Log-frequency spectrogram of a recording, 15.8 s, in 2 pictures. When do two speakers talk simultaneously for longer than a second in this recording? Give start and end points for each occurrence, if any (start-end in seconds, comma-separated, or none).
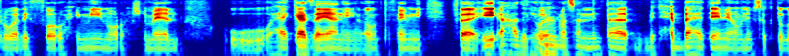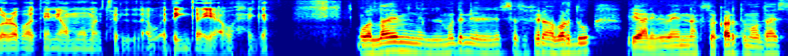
none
